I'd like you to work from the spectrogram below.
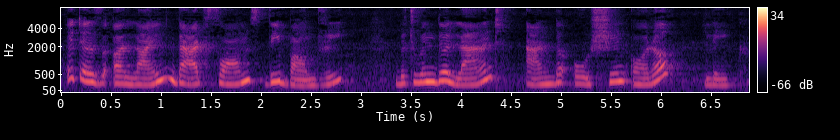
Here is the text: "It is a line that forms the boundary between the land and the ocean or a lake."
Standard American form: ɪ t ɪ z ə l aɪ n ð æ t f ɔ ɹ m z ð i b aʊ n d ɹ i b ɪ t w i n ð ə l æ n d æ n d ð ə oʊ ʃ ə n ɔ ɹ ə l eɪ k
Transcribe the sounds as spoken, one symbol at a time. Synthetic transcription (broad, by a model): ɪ t ɪ z ə l aɪ n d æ t f ɔ ɹ m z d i b aʊ n d ɹ i b ɪ t w i n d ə l æ n d æ n d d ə oʊ ʃ ə n ɔ ɹ ə l eɪ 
